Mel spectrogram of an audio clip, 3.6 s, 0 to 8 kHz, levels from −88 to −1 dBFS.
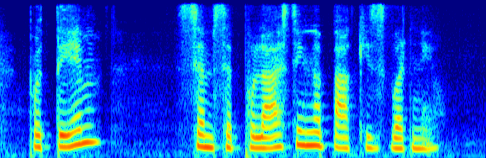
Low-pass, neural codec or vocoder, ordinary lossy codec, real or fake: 7.2 kHz; codec, 16 kHz in and 24 kHz out, 0.6 kbps, FocalCodec, streaming, 2048 codes; none; fake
